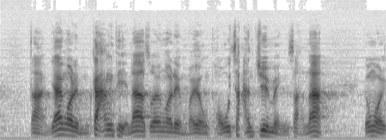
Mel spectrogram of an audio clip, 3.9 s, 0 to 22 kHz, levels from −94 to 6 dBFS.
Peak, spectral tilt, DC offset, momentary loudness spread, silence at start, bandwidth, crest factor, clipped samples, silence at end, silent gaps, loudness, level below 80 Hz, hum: 0 dBFS; -4 dB/octave; under 0.1%; 8 LU; 0.3 s; over 20 kHz; 22 dB; under 0.1%; 0 s; none; -23 LUFS; -58 dBFS; none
